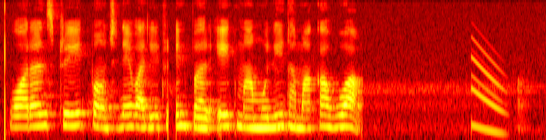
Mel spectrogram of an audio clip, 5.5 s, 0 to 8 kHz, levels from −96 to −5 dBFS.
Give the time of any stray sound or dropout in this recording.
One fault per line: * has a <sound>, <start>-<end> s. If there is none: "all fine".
* has a dropout, 1.7-1.8 s
* has a chirp, 4.7-5.1 s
